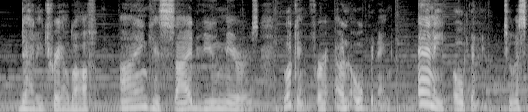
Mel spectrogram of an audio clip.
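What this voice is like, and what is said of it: Usual voice. Nothing is said of it.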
